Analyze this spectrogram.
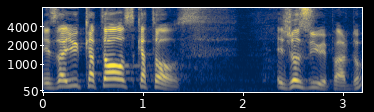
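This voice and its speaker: With a high pitch and very wide pitch swings, a man talks at a fairly slow pace. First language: not French (speaking French). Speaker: pastor. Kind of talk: sermon. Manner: animated.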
